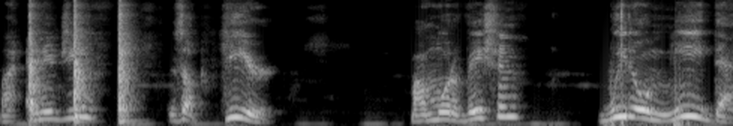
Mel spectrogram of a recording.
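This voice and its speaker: A man speaks in an animated tone at a moderate pace. His pitch swings very widely. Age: 20s. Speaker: vlogger, day trader. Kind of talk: motivational vlog monologue.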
